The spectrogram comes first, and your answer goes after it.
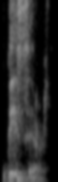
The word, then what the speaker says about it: desert: pero se pronuncian diferente la número 10 termina en vocal la primer sílaba por lo tanto va a sonar di y la segunda pues termina en consonante Desert es el desierto pero pilas con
